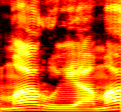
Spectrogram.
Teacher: रॉ साकिन, मा कबल फतहा है यानी ज़बर है, रॉ पुर पढ़ा जाएगा। यमा की हरकत को लंबा नहीं करेगी।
